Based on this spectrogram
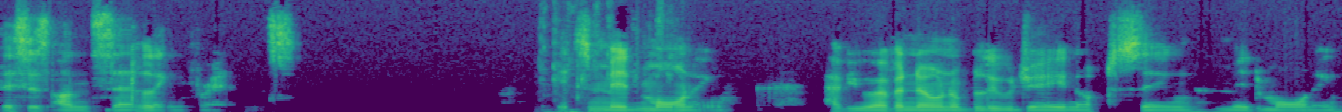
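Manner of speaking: quiet, hushed murmuring stage whisper. Voicing a character who half-whispers to the party in a silent forest: quiet half-whisper. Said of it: "I quietly whisper to the rest of the party".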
